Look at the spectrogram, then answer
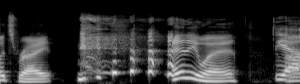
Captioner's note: laughing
